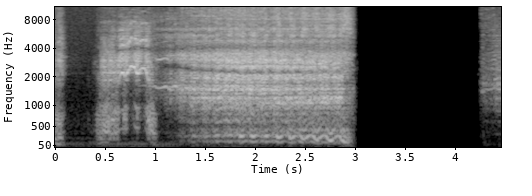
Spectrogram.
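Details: A single horse gives a long, loud whinny lasting about three seconds, starting high and shrill then breaking into a rapid, shaking tremolo toward the end, followed by silence.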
